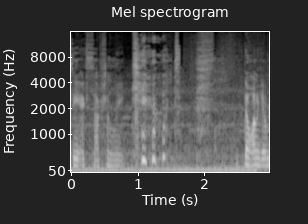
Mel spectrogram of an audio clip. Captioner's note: laughter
